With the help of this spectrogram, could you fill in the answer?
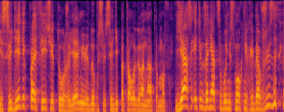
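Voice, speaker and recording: Talking at a very fast pace with hardly any pauses, a man with a high pitch and lively intonation is heard against a quiet background. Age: 50s. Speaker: actor. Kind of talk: TV interview. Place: studio. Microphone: lapel.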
